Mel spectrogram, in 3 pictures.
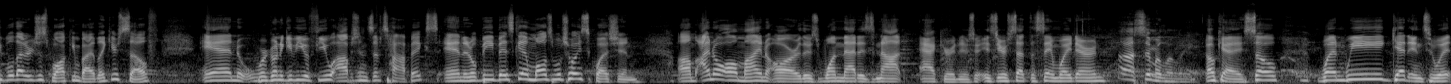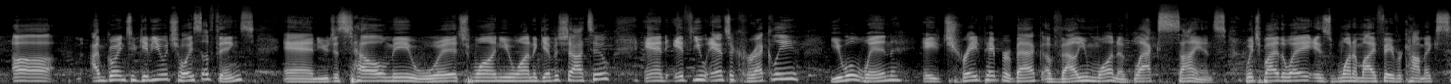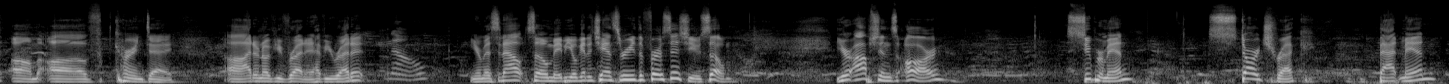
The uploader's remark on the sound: Live from Carol &amp; John's Comic Shop in Cleveland for FCBD 2018! Live from Carol & John's Comic Shop in Cleveland for FCBD 2018!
